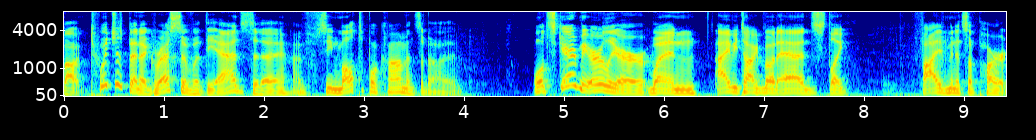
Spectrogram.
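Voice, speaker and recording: A fairly quick pace with very wide pitch swings, in a very clean recording with a silent background. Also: man, medium pitch for a man. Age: 20s. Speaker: streamer. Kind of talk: casual chat.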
